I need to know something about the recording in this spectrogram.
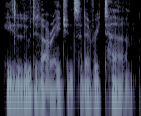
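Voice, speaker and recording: A man softly reading out the lines of a guarded, calculating fantasy spymaster in a game. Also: low voice, animated, a little fast, no room sound. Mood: grim, businesslike. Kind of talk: soft-spoken reading of game quest text.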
